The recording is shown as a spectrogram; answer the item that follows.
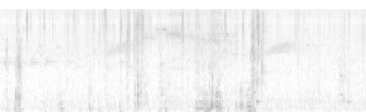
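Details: Two dogs, Sára and Ceasar, fighting: short harsh noisy growl bursts and snarls scattered irregularly, a louder rough cluster near the middle, with faint high whistled birdsong in the background.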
